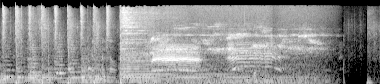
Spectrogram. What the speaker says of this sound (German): Diese Schafe schlagen da durch.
